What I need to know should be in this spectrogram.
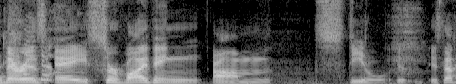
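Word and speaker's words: stele: There is a surviving um steel. Is that how you pronounce that word? Stle.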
